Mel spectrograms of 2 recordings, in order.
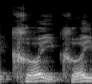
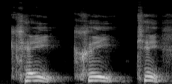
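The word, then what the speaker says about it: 可以: And then many foreigners just blend the 2 words. So it would be like 可以. And also, they don't like to say 可以, so they say 可以.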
